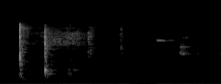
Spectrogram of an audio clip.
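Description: A few short, light clicks and taps, with a brief thin squeak near the end.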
